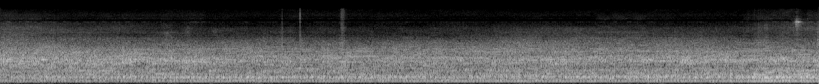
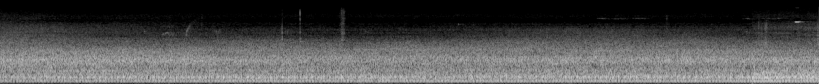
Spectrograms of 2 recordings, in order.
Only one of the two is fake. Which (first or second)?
first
